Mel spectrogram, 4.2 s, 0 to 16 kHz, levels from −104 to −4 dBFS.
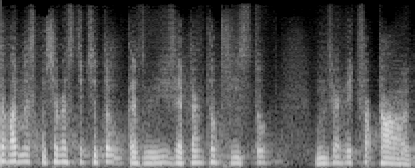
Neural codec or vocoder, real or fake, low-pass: codec, 44.1 kHz, 0.9 kbps, DAC; fake; 14.4 kHz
